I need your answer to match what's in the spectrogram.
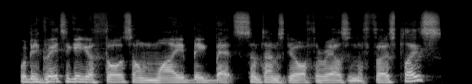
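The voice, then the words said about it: English accent. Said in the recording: “The English accent gives him away.”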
